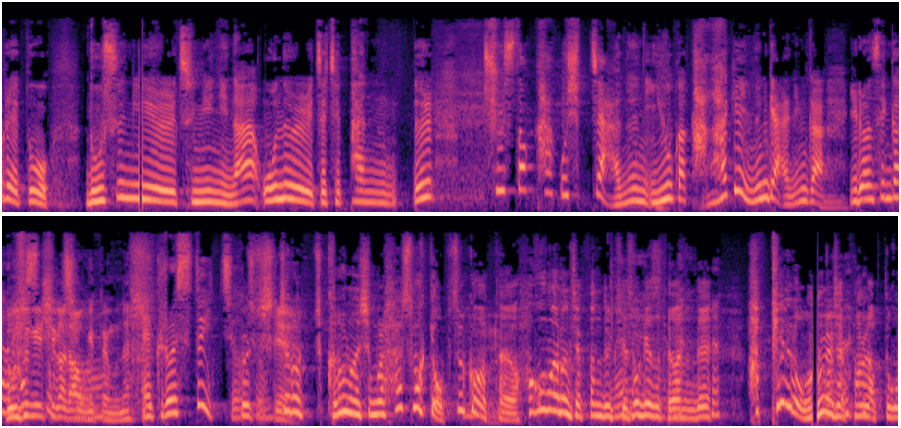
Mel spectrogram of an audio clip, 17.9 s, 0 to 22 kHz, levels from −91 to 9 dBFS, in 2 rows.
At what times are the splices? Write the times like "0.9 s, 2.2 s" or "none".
4.2 s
